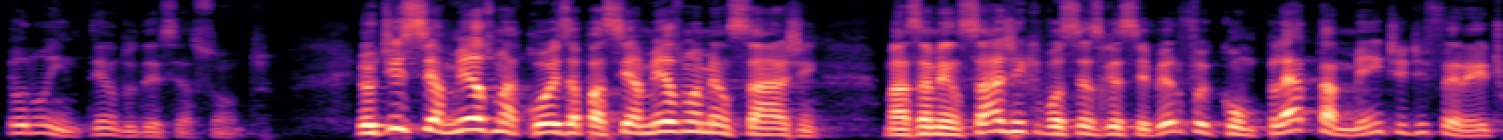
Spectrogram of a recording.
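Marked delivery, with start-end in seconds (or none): 0.0-1.3 lower, softer, gentle; subdued low voice. Shown as a demonstration. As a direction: say it quietly and calmly. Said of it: "E eu posso dizer".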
